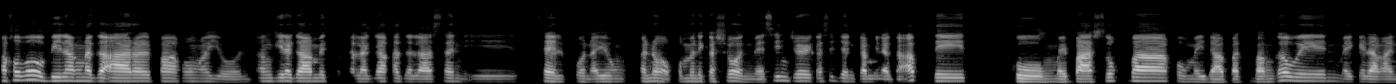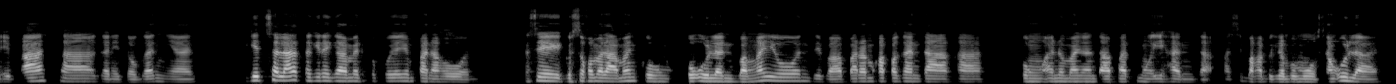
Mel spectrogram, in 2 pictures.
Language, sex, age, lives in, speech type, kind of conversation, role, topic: Filipino, male, 20-24, Philippines, conversation, unstructured, none, Paano nakakatulong ang teknolohiya sa araw-araw mong buhay?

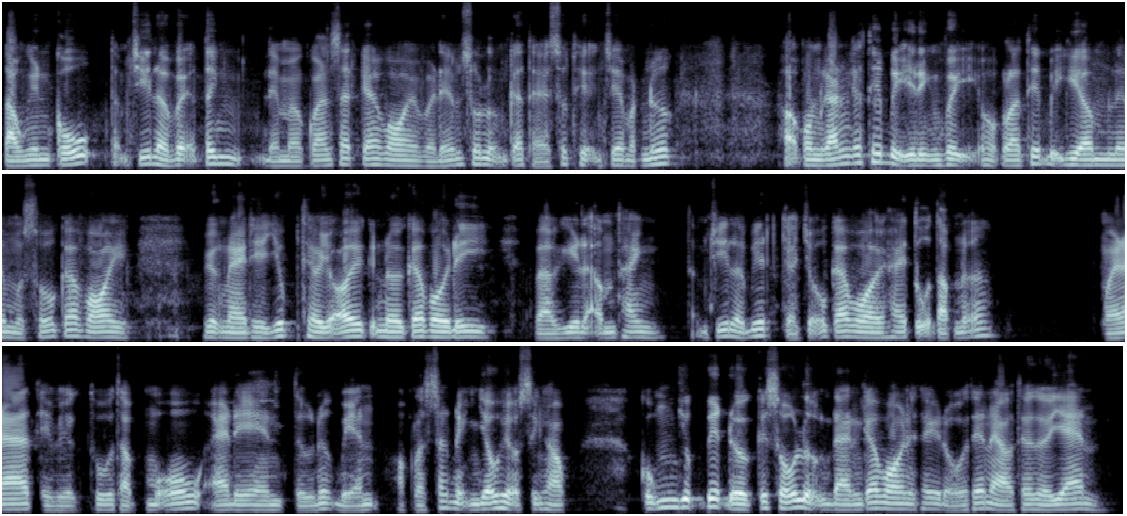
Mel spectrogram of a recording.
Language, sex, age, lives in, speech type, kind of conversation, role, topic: Vietnamese, male, 20-24, Vietnam, read, expert-assistant, expert, Làm thế nào mà cá voi giao tiếp ở đại dương rộng lớn?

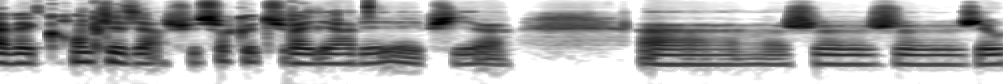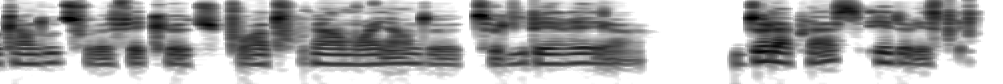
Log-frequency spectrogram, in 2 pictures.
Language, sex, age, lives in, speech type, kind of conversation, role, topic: French, female, 35-39, France, conversation, advice, advisor, Comment puis-je désencombrer efficacement mes appareils et mes comptes en ligne ?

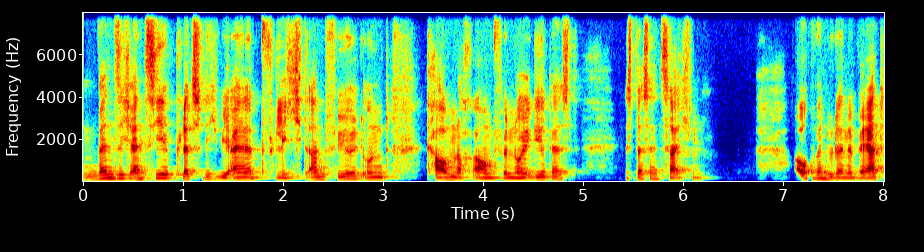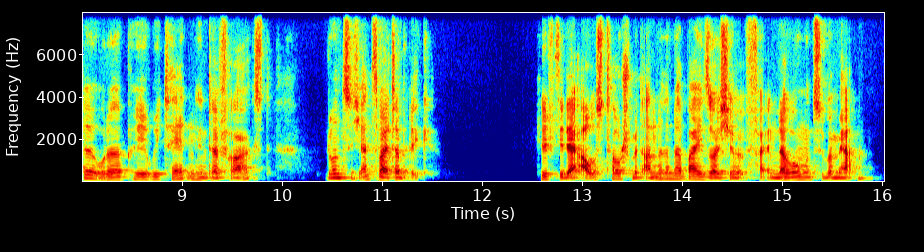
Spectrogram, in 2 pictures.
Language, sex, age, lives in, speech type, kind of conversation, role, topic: German, male, 25-29, Germany, read, expert-assistant, expert, Wie kann ich herausfinden, ob meine Ziele wirklich zu mir passen oder von anderen geprägt sind?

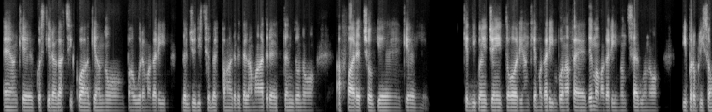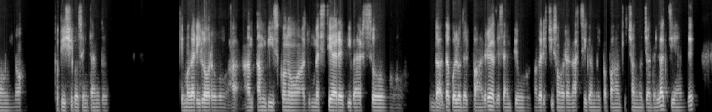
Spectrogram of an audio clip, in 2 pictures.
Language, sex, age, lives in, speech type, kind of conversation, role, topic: Italian, male, 25-29, Italy, conversation, unstructured, none, Hai mai nascosto parti di te per paura del giudizio?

